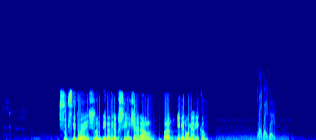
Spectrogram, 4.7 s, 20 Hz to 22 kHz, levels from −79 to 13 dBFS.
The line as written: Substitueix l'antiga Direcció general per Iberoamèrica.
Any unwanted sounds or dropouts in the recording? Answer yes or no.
yes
